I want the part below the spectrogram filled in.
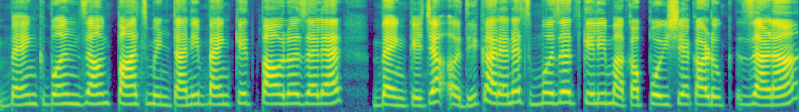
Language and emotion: Goan Konkani, happy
